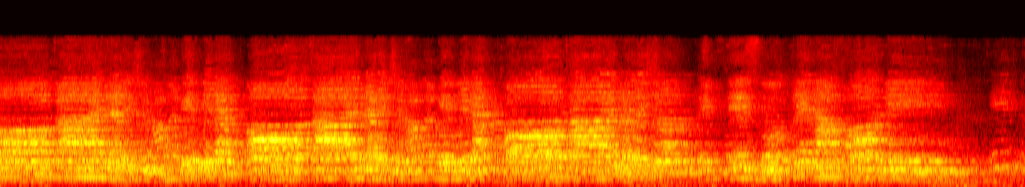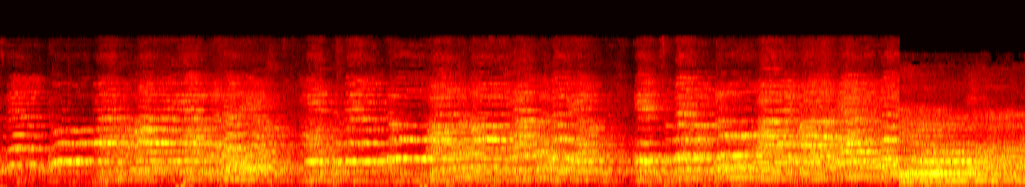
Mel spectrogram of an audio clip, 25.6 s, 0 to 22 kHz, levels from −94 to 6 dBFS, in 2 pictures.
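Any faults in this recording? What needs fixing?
From 24.05 to 25.63 s, a wrong sample rate plays the samples at half their recorded rate without conversion, so the sound slows to half speed and drops a full octave. To prevent it, read the file's true sample rate and resample to the output device's rate before playback.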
